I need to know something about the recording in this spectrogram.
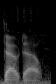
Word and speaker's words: Dao: I mean, what rhymes with Dao? Pow pow.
